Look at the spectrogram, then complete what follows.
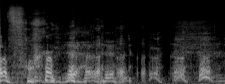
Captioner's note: all laughing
